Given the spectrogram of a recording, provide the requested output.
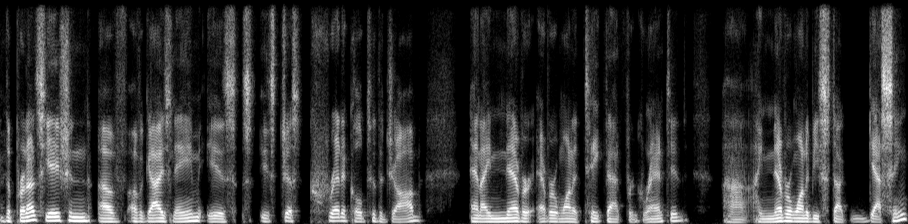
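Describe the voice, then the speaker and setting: Against a quiet background, a man with a normal speaking voice talks at a fairly slow pace, fairly low in pitch with ordinary pitch variation. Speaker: arena public address announcer for a hockey team. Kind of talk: casual podcast interview answer.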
